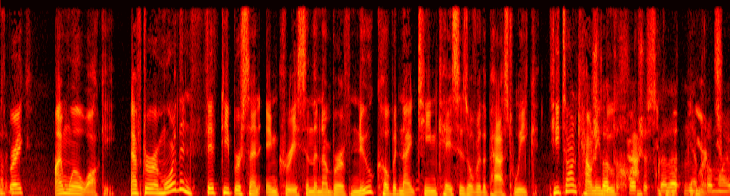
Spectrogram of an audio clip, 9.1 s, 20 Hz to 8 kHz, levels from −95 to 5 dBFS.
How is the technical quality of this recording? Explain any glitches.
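The speech is dipped in level three times, and its band stops at 8 kHz, as expected on a wideband call path. The dips, at 0 to 0.12 s, 6.85 to 6.92 s and 7.79 s to the end, are likely speech suppressed in double talk: an echo canceller mistook overlapping far-end sound for echo and pulled the talker down, slightly at first, then by about 15 and 20 dB. Waveform and spectrogram show sudden thinning, the last sustained.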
